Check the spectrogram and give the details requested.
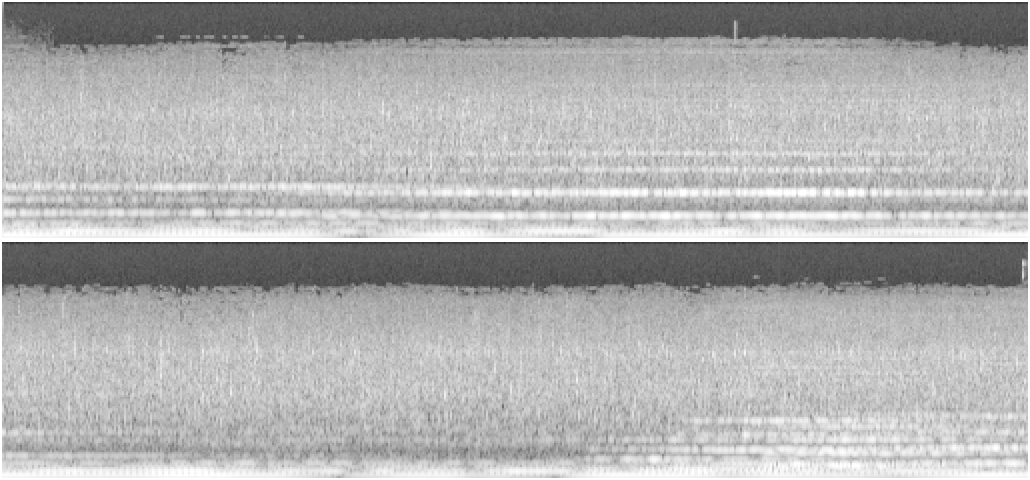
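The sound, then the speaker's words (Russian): A gurgling stream flows steadily and continuously through a dense, untouched forest, with small drips and splashes over a constant rushing wash and a low, even drone underneath. No voices are heard. “Бурлящая вода течет мимо тебя.”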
